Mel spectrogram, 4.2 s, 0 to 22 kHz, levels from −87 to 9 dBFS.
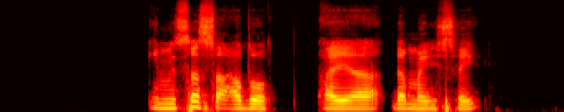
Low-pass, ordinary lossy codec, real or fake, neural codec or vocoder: none; none; fake; codec, 44.1 kHz, 3.4 kbps, Pupu-Codec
